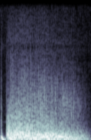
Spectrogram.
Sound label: kaboom, war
